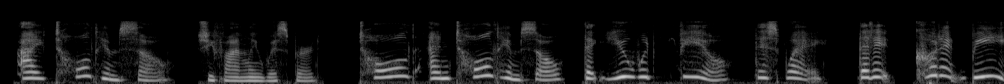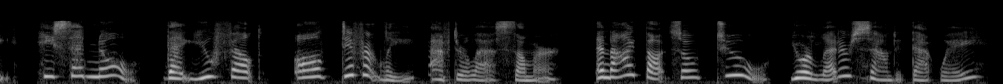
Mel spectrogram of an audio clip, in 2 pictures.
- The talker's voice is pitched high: Yes, very high, 290 Hz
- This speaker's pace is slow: Yes, slow, 130 wpm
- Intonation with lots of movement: Yes, wide, 8.6 semitones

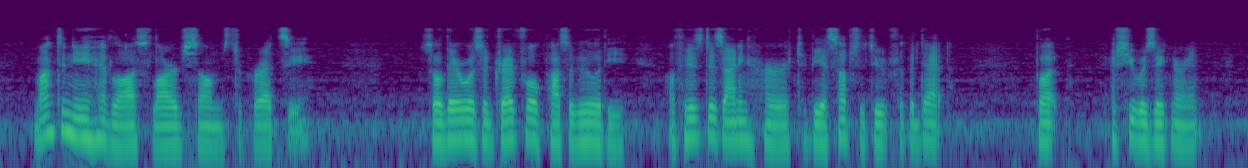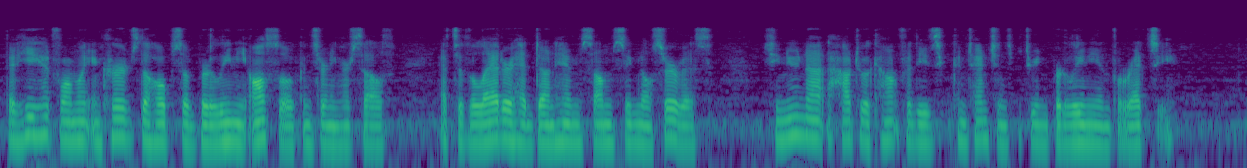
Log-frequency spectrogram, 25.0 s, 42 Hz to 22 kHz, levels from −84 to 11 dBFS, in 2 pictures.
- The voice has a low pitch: Yes, low, 110 Hz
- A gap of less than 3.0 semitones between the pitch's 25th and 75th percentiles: Yes, narrow, 2.6 semitones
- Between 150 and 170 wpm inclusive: Yes, average, 155 wpm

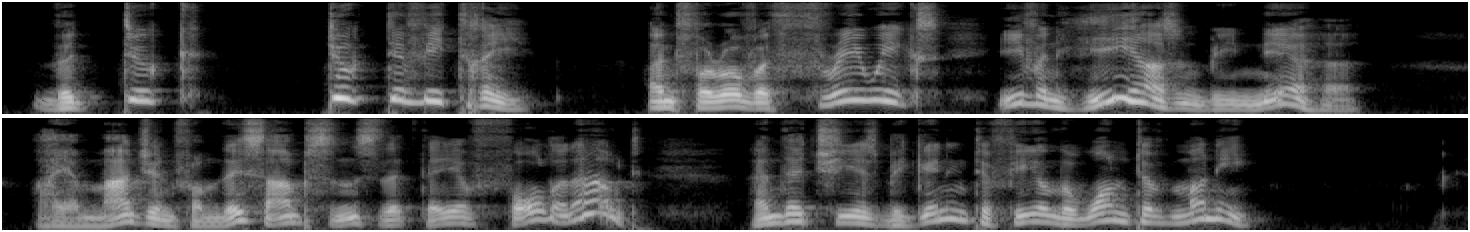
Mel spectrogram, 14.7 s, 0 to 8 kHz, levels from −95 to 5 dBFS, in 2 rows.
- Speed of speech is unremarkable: Yes, average, 150 wpm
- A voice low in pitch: Yes, low, 130 Hz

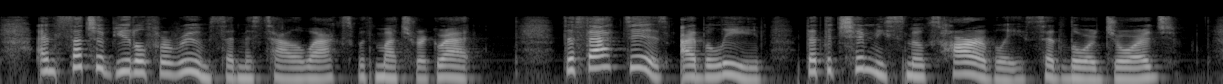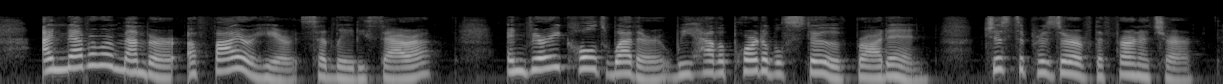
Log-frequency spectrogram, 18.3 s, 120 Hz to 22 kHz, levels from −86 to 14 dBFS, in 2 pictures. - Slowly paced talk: No, average, 160 wpm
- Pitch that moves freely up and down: Yes, wide, 7.1 semitones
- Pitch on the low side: No, high, 200 Hz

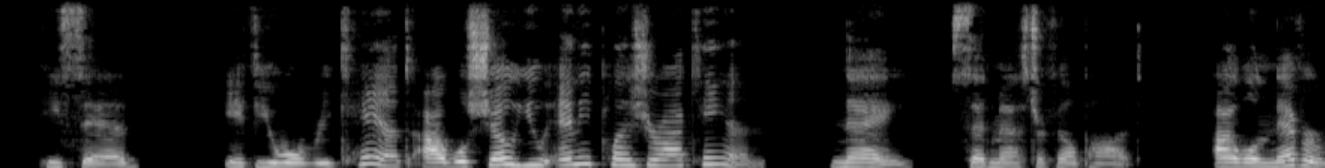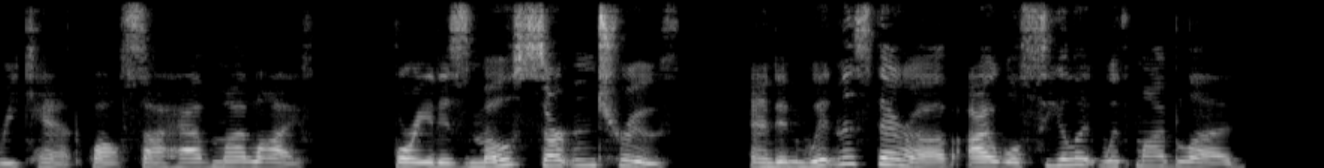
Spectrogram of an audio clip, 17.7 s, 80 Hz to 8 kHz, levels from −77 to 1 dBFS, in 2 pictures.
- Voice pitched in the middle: No, high, 200 Hz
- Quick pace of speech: No, average, 150 wpm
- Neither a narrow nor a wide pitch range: No, wide, 5.9 semitones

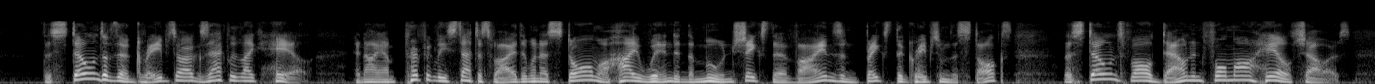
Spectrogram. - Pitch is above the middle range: No, medium, 145 Hz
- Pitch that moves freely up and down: Yes, wide, 7.4 semitones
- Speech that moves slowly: No, average, 190 wpm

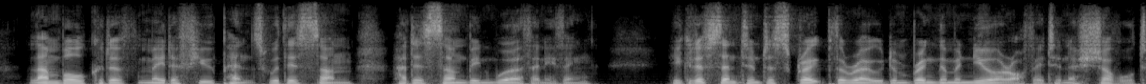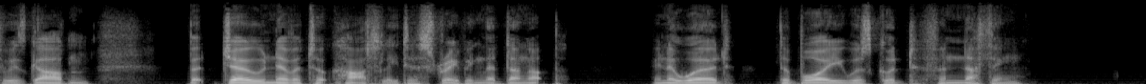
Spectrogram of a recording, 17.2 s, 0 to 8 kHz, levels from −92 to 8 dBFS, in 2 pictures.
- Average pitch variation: Yes, average, 3.4 semitones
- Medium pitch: No, very low, 95 Hz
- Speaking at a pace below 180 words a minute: No, average, 195 wpm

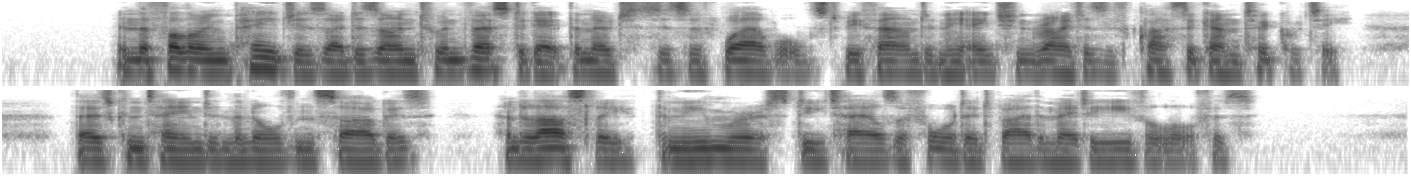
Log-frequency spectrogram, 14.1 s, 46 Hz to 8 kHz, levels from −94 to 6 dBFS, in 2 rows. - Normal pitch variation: No, narrow, 1.4 semitones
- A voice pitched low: Yes, low, 110 Hz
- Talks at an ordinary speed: Yes, average, 165 wpm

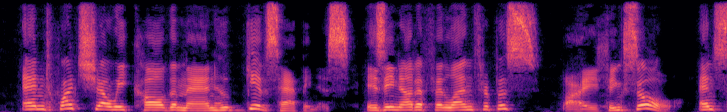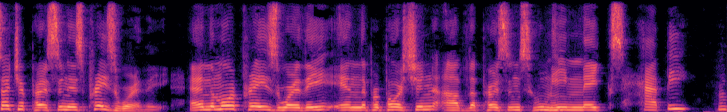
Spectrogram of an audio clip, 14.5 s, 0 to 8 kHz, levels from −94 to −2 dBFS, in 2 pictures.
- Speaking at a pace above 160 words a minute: No, average, 155 wpm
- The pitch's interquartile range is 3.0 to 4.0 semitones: Yes, average, 3.4 semitones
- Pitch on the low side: No, medium, 185 Hz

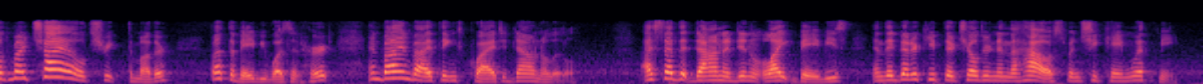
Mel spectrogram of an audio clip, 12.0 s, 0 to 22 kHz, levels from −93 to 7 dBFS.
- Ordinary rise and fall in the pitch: No, wide, 6.5 semitones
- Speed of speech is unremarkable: No, fast, 225 wpm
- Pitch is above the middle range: Yes, high, 205 Hz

